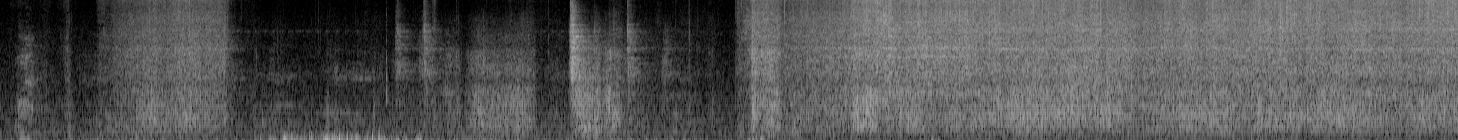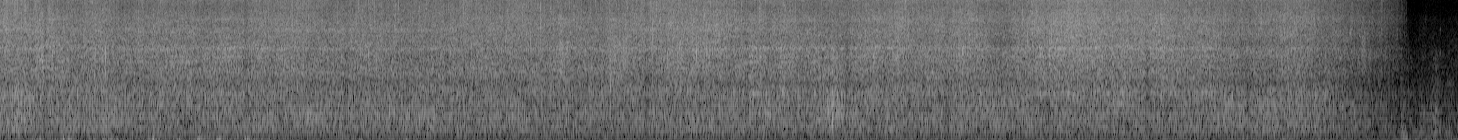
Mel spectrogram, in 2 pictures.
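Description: A few scrapes and knocks, then a sudden steady hiss of water spraying from a hose nozzle. The spray starts about seven seconds in and wets down a freshly placed concrete patch. It stops just before the end.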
